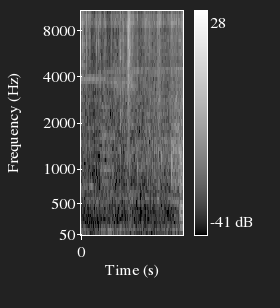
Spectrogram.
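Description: Faint scraping and light knocks of a wooden stick stirring caustic soda dissolving in water in a plastic jar, over a low steady hum.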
